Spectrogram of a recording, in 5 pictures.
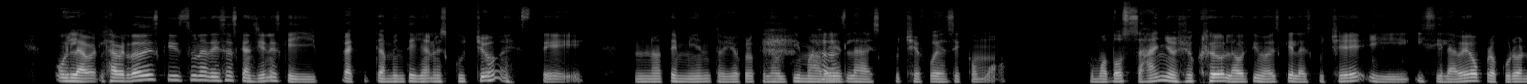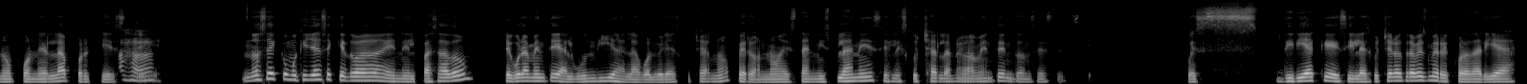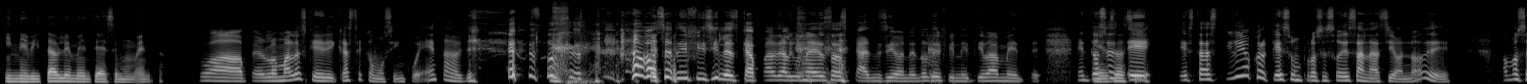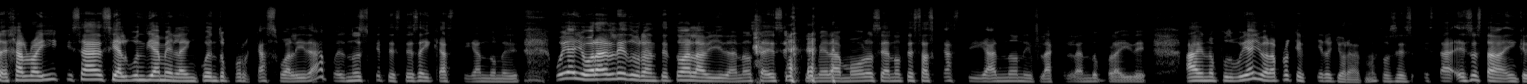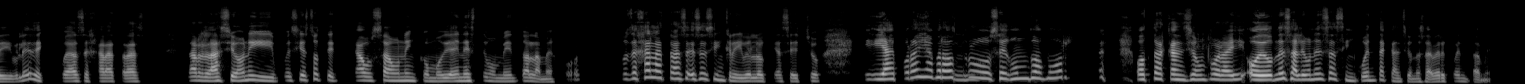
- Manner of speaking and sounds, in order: laugh; laughing while speaking: "Entonces"; laugh; laugh; chuckle
- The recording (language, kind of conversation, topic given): Spanish, podcast, ¿Qué canción asocias con tu primer amor?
